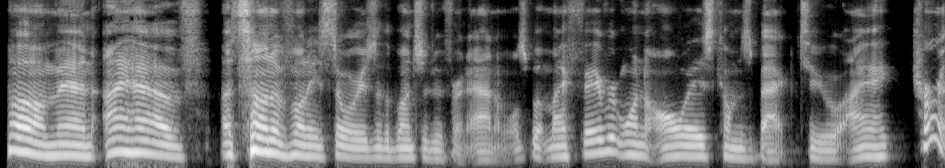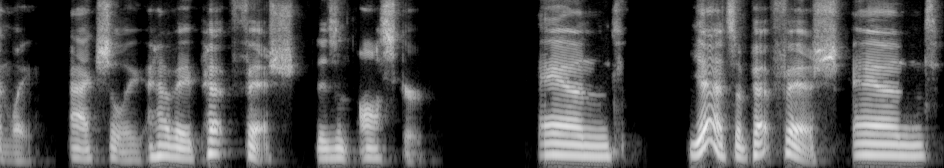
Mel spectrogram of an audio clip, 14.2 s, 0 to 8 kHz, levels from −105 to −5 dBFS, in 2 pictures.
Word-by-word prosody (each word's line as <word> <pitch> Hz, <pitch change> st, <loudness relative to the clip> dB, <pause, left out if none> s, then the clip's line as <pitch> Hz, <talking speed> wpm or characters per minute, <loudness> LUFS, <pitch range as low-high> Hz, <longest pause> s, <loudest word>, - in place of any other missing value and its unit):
Oh, 195 Hz, -7 st, +7 dB
man. 150 Hz, -1 st, +3 dB
I 195 Hz, +4 st, +4 dB
have 165 Hz, -9 st, +3 dB
a 155 Hz, -, +1 dB
ton 205 Hz, +3 st, +8 dB
of 165 Hz, -5 st, +2 dB
funny 145 Hz, -3 st, +1 dB
stories 130 Hz, -3 st, -2 dB
with 125 Hz, -1 st, -5 dB
a -, -, -6 dB
bunch 125 Hz, 0 st, -3 dB
of 115 Hz, -, -8 dB
different 110 Hz, -1 st, -11 dB
animals, 100 Hz, +4 st, -7 dB
but 135 Hz, -, -7 dB
my 135 Hz, +1 st, -2 dB
favorite 170 Hz, +6 st, -2 dB
one 160 Hz, -2 st, -1 dB
always 140 Hz, 0 st, 0 dB
comes 125 Hz, -5 st, -6 dB
back 100 Hz, -1 st, -5 dB
to 110 Hz, -3 st, -7 dB
I 140 Hz, +3 st, -4 dB, 0.2 s
currently, 90 Hz, -1 st, -4 dB, 0.3 s
actually, 100 Hz, -3 st, -3 dB
have 140 Hz, 0 st, -2 dB
a 120 Hz, -2 st, -1 dB
pet 175 Hz, +8 st, -3 dB
fish, 175 Hz, -4 st, -4 dB
is 120 Hz, 0 st, -5 dB
an 120 Hz, -, -6 dB
oscar. 120 Hz, -7 st, -3 dB, 0.9 s
And 150 Hz, -3 st, +2 dB, 0.5 s
yeah, -, -, +5 dB
it's -, -, -1 dB
a -, -, -1 dB
pet -, -, -1 dB
fish, -, -, +1 dB
and 155 Hz, -2 st, +1 dB
140 Hz, 170 wpm, -24 LUFS, 120-155 Hz, 0.9 s, ton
